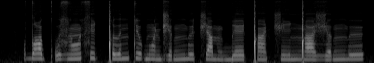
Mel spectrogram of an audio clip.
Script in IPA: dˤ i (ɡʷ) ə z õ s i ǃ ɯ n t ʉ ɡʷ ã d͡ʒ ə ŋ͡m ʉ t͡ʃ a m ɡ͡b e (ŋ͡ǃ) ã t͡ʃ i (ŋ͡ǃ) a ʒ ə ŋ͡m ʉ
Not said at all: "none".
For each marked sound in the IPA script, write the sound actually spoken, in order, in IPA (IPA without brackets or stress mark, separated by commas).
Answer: kʷʼ, ǃ, ŋ͡ǃ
